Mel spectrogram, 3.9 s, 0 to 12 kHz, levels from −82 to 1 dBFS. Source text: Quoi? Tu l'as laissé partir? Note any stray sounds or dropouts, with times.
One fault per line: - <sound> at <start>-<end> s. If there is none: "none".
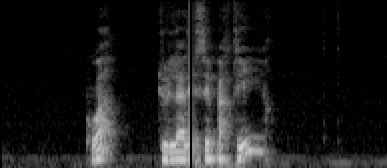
- dropout at 1.9-1.9 s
